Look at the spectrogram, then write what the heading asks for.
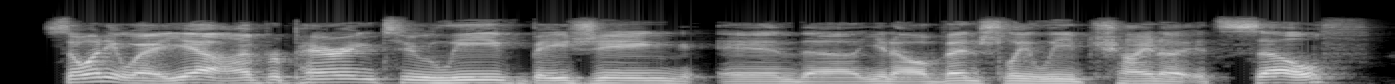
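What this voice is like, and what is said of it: Rough, worn-out voice. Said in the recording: “my voice sounds a bit like I'm on death's door”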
